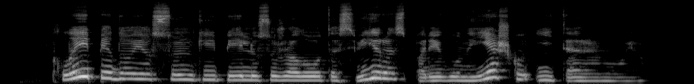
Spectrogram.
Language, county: Lithuanian, Panevėžys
